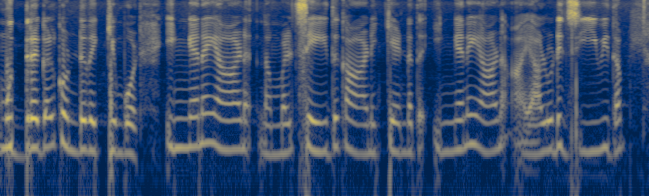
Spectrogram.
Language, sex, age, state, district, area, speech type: Malayalam, female, 18-30, Kerala, Pathanamthitta, urban, spontaneous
